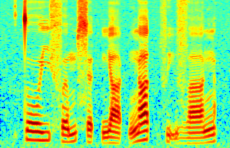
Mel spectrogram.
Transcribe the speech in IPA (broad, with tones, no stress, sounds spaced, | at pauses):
t̪ o˧ j f ə˨˦ m s ə˨˩ t̚ ɲ a˨˩ k̚ ŋ a˦˥ t̚ f ḭ˧˨ v a˨˦ ŋ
